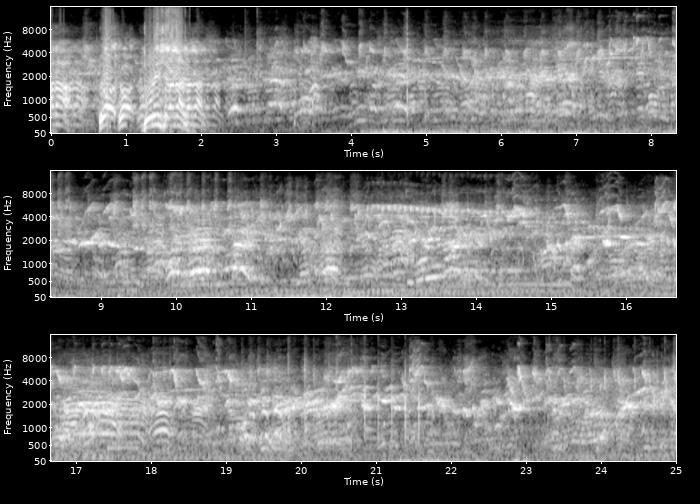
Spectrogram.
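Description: A songbird sings close by with quick, varied chirps and warbles.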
